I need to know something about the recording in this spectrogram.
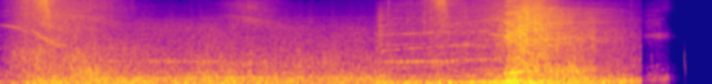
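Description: An aircraft's jet engines roar steadily as it hovers.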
